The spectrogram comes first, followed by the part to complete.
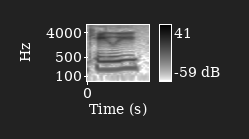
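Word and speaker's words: Kayle: The main character is named Kaye, but it's not my name. It's spelled K A Y L E.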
